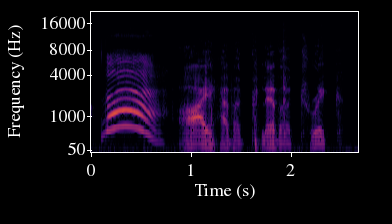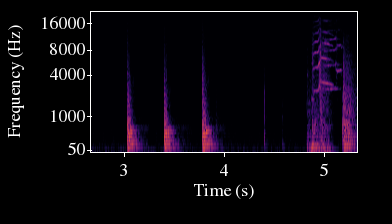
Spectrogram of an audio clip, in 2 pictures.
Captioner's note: knocks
